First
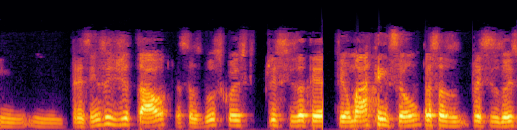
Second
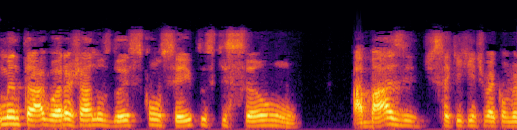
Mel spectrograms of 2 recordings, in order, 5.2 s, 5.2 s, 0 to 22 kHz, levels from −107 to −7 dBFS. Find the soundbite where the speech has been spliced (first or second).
first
